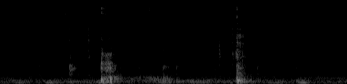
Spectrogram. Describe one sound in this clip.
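A small knob creaks and clicks softly as it is turned.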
